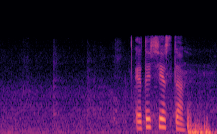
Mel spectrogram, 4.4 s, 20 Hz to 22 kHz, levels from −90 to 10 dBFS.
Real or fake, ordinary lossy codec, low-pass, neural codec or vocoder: fake; none; 7.2 kHz; codec, 16 kHz in and 24 kHz out, 2.2 kbps, FireRedTTS-2 codec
